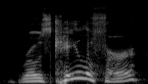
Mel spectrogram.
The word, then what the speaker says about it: Roscaelifer: They were peak fiction last night and we are going to continue that momentum into today because we have Rose Kaifur as you properly pronounce it because I actually went and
